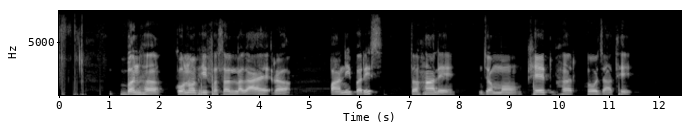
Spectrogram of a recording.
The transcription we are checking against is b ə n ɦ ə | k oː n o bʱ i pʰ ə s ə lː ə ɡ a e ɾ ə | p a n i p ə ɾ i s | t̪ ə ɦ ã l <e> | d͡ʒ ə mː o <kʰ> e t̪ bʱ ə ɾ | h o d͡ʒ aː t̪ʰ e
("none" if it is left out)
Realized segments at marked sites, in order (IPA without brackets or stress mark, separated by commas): e, kʰ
